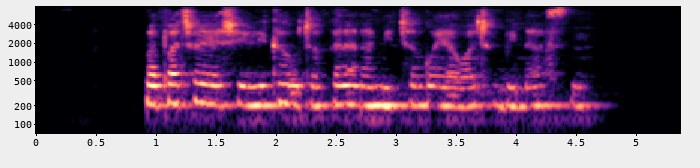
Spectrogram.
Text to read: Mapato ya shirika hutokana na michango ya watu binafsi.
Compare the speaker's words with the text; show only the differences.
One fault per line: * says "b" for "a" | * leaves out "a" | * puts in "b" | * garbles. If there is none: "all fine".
all fine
